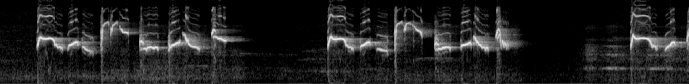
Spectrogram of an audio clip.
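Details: Orange-headed thrush delivering a loud, insistent lure song to provoke rival birds into singing: bursts of three or four quick, sweet whistled notes with sharp upswept accents, the bursts separated by pauses of about a second.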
